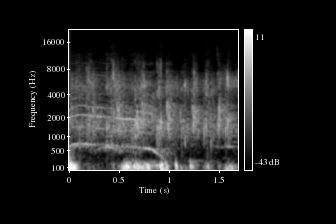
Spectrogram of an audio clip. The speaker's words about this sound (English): Are you cheering at him for putting up with me? Just to check.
